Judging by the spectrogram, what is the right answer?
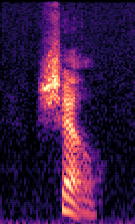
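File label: "shell", US English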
